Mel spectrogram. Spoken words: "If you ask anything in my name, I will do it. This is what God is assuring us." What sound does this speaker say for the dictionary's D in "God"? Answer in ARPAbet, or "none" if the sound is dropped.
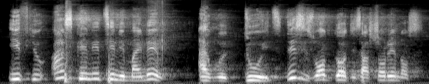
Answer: D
